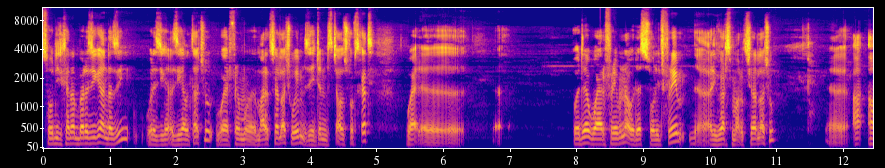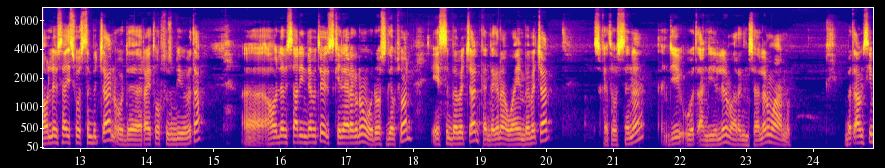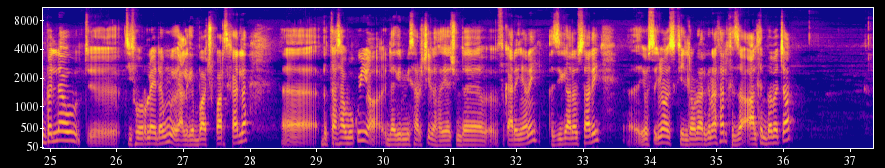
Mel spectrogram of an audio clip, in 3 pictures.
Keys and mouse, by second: 1.4 z, 2.1 z, 2.2 z, 2.7 z, 4.2-6.0 middle drag, 5.9 KP_5, 7.2 z, 8.4-9.5 middle drag, 9.5-11.3 drag, 10.2 KP_3, 11.5 z, 15.8 s, 22.4-24.2 middle drag, 23.6 KP_5, 24.3 z, 25.6-26.8 middle drag, 28.2-30.9 right drag, 30.9-32.7 middle drag, 33.1-35.2 right drag, 34.0-37.0 middle drag, 37.1-37.3 right drag.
